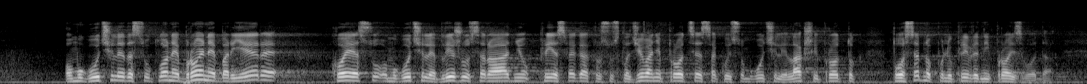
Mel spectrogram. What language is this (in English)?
Serbian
